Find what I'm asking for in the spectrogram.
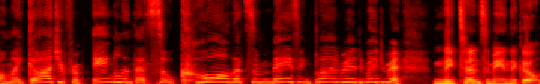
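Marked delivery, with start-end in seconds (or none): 0.0-4.0 high-pitched imitation of starstruck fans; excited fangirl impression, tailing into blahs; mock gushing. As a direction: gush in mock amazement, much higher. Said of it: "So people would go to him and go".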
